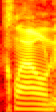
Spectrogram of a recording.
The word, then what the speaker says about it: Clow: When she's not dealing with the Clow cards, which I think it's I'm pretty sure it's pronounced like it's supposed to be pronounced Clo, like C-L-O-W, like glow with a C, but like the 4Kids version said Clow, and hey, it's been decades, I'm not going to change my ways now.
